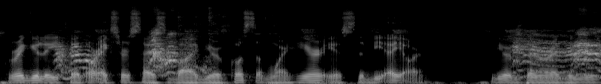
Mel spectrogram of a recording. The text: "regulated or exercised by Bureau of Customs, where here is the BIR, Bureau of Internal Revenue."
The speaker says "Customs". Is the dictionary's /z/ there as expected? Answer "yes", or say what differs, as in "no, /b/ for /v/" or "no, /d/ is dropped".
no, /z/ is dropped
